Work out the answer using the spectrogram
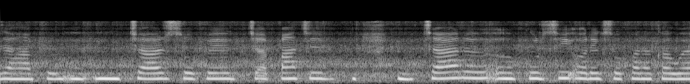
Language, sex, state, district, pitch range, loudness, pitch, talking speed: Hindi, female, Uttar Pradesh, Shamli, 255-275 Hz, -12 LUFS, 265 Hz, 150 wpm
